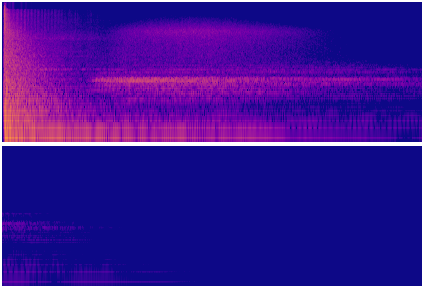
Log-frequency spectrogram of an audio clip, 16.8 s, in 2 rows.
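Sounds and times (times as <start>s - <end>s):
low robot fight music outro: 0.0s - 5.0s.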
